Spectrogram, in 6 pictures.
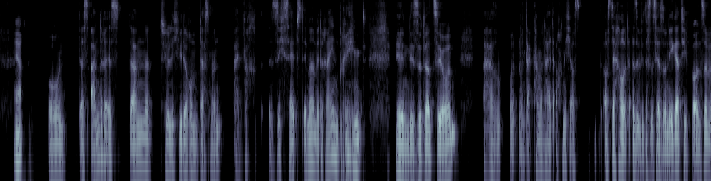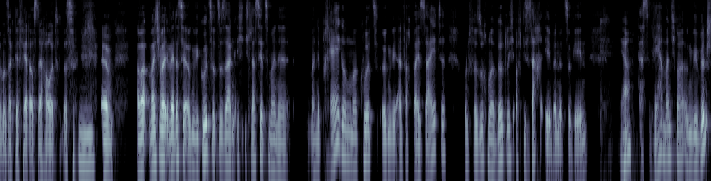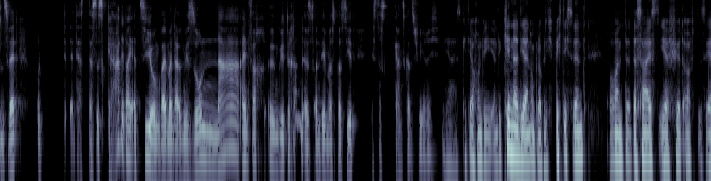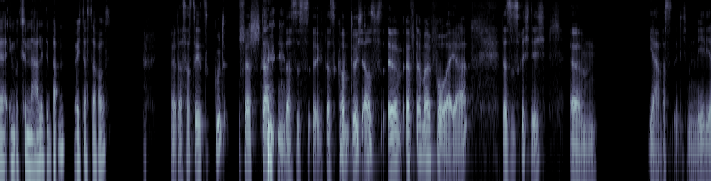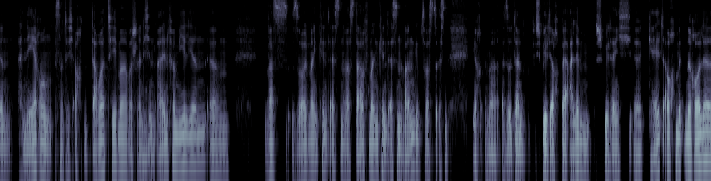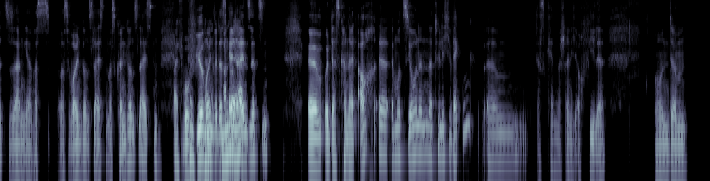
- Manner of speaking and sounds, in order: laughing while speaking: "reinbringt"; other noise; stressed: "nah"; chuckle; unintelligible speech
- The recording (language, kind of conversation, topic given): German, podcast, Wie könnt ihr als Paar Erziehungsfragen besprechen, ohne dass es zum Streit kommt?
- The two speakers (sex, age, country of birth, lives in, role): male, 35-39, Germany, Germany, guest; male, 35-39, Germany, Germany, host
